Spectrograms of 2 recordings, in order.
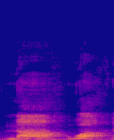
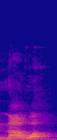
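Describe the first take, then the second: First: NAWA as two slow, separate beats, na, wa; broken into syllables. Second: NAWA said quickly as one word; run together. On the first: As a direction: say "Nawa" slowly with a gap after Na. Demonstrates the word syllable by syllable. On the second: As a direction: say "Nawa" in one go, no gap between Na and wa. Contrasts the run-together way of saying it. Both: Shown as a demonstration.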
